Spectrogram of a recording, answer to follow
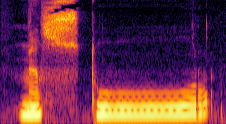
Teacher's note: مس سین پر سیٹی والی آواز، اور پھر اگین تو ہیوی اور را ہیوی.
